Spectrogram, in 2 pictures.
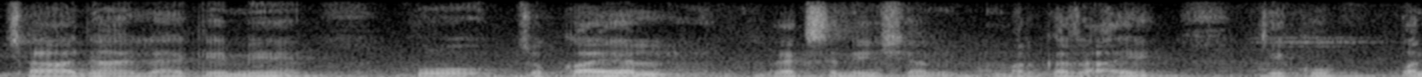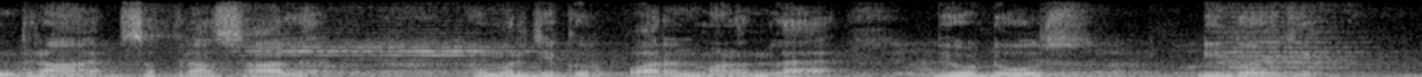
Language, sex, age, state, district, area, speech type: Sindhi, male, 60+, Delhi, South Delhi, urban, read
